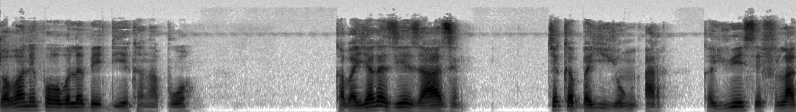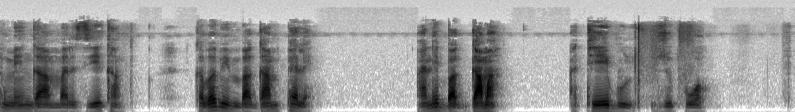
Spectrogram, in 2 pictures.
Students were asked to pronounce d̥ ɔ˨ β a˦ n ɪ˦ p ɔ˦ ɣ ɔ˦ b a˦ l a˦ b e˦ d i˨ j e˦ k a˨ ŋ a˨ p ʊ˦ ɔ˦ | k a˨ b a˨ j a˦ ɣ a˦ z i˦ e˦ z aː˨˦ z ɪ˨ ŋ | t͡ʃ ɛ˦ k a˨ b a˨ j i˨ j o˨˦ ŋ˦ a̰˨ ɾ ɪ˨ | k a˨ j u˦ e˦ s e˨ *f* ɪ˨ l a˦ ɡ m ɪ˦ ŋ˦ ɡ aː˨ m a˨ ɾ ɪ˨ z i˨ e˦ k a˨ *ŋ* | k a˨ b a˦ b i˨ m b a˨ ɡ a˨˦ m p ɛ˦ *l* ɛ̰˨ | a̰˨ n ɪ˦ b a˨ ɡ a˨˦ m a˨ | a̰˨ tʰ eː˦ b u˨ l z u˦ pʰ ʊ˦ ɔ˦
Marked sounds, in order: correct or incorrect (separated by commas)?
correct, correct, correct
